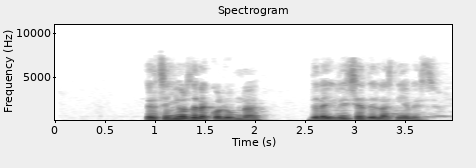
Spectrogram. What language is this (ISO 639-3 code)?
spa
